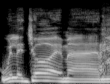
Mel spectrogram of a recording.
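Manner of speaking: put-on mixed Australian-Japanese accent. Imitating a friend's accent, Australian meets Japanese: imitating a friend's Australian-Japanese accent. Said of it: "That's actually a pretty good imitation".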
